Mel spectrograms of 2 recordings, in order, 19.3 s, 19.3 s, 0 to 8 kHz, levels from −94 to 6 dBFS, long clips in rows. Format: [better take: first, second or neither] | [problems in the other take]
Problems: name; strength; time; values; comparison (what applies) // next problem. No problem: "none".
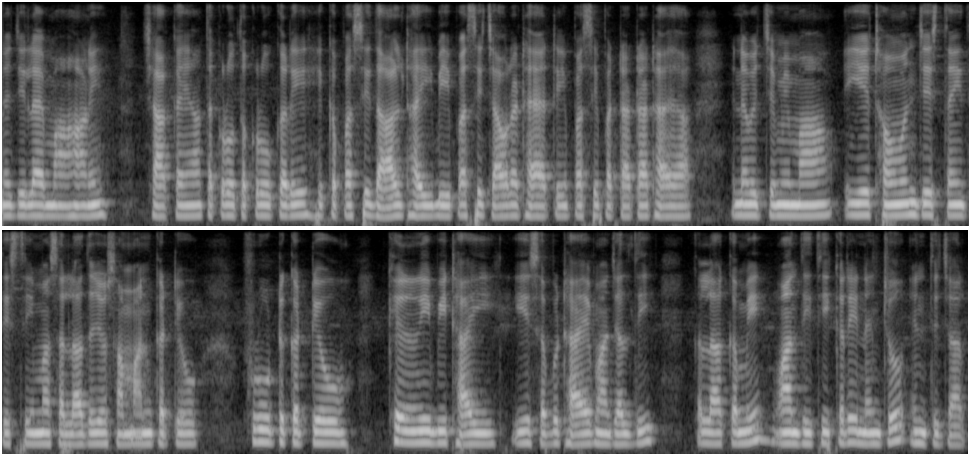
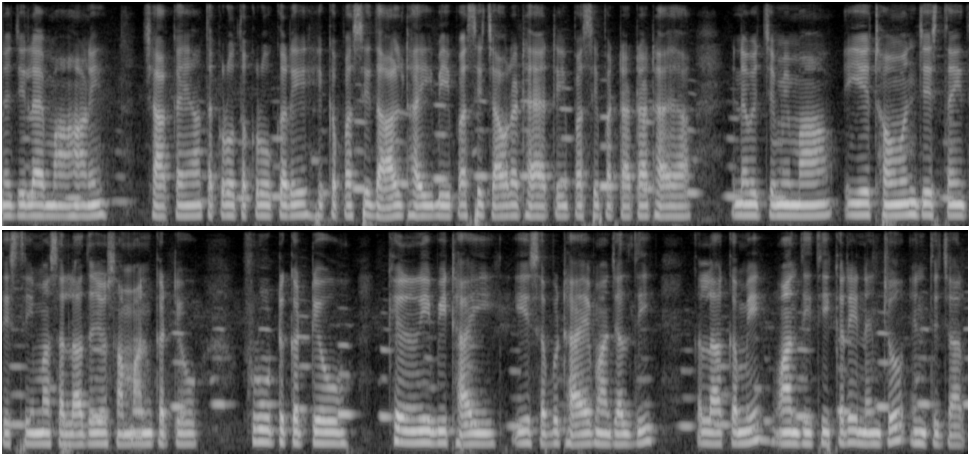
first | background sound (Wind instrument, woodwind instrument); 15 dB below the speech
